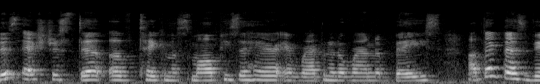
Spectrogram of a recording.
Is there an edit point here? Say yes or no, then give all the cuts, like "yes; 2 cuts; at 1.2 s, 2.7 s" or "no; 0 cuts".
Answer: no; 0 cuts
